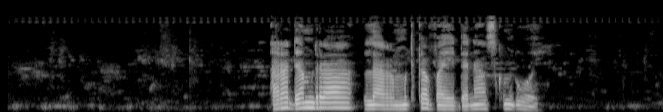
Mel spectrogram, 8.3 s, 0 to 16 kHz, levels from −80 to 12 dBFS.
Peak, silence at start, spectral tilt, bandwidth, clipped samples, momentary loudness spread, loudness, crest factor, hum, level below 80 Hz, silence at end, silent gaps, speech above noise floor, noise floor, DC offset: 0 dBFS; 3.4 s; -5 dB/octave; 9.4 kHz; under 0.1%; 9 LU; -15 LUFS; 18 dB; none; -60 dBFS; 1.55 s; none; 44 dB; -58 dBFS; under 0.1%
